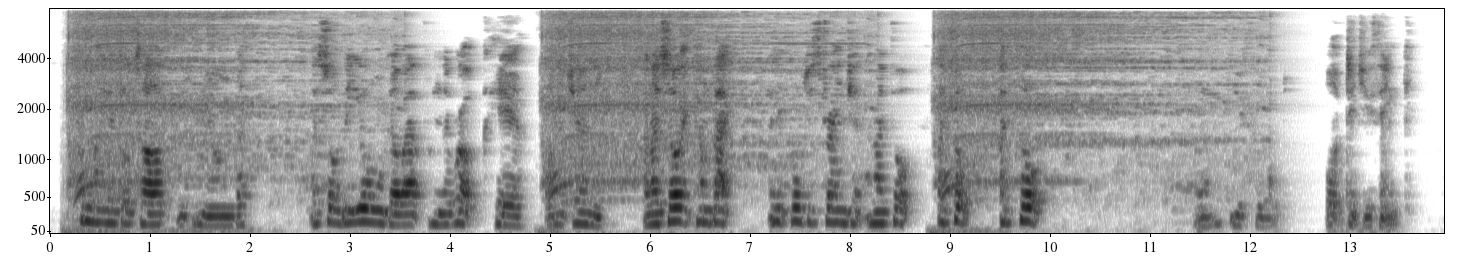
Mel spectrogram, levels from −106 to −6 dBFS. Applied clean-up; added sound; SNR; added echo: classical method WPE with log-MMSE.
